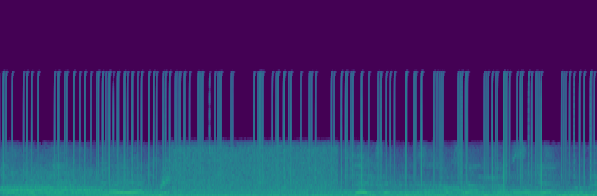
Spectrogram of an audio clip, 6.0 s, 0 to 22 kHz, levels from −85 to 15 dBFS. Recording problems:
distortion; heavy; 8 dB below the speech
high frequencies cut off; noticeable; nothing above 6 kHz
garbled, watery; slightly
murmuring crowd; very loud; throughout; 2 dB above the speech
crackle, like an old record; loud; 3 dB below the speech
audio cutting out; at 1.5 s for 1.5 s

